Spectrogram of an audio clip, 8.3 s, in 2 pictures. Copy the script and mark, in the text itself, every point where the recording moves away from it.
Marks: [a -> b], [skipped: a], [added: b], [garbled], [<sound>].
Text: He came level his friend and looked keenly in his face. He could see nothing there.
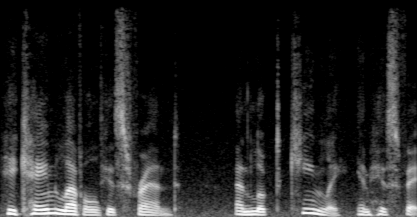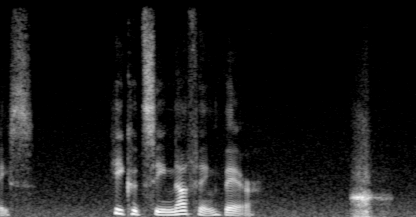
He came level his friend and looked keenly in his face. He could see nothing there. [whoosh]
